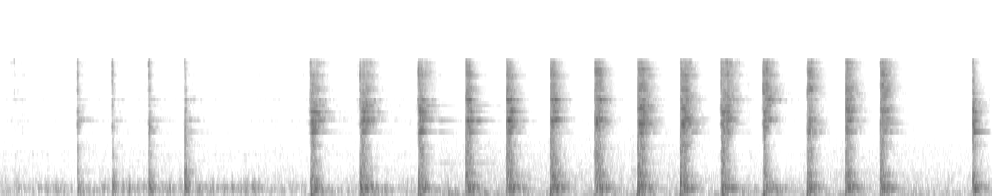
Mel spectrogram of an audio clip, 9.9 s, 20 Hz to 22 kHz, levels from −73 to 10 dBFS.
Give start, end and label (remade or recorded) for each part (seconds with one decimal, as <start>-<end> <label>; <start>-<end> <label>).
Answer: 0.0-4.4 remade; 4.4-7.2 recorded; 7.2-8.0 remade; 8.0-9.9 recorded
